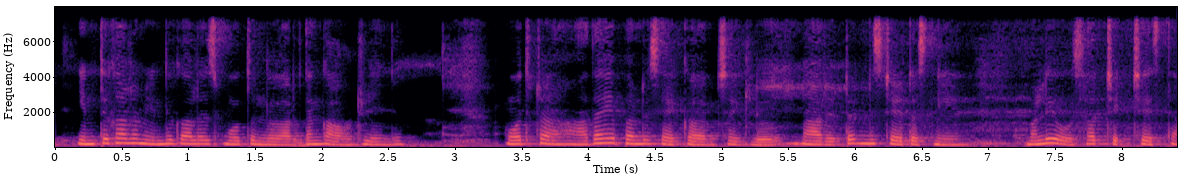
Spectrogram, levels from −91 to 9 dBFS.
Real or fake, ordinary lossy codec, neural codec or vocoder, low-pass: fake; none; codec, 16 kHz in and 24 kHz out, 1 kbps, XY-Tokenizer; 7.2 kHz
